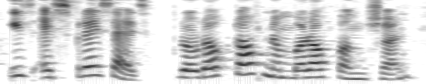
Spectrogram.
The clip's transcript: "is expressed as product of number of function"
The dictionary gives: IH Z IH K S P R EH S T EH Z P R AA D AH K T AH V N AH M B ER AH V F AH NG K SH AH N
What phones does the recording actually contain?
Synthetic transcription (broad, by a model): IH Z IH K S P R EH S EH Z P R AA D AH K T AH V N AH M B ER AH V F AH NG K SH AH N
